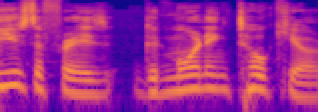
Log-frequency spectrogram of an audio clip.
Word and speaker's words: Tokyo: introduction of Ohio Tokyo now my pronunciation of Tokyo tends to be a little towards a native English speaker Tokyo and it's very amusing for Japanese people to hear this because it's quite different than the actual pronunciation which again has holding in the both syllables of the O so it's not Tokyo it is yeah if you can hear the difference hold it and can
